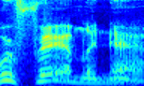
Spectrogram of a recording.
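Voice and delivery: real gruff, rough-edged grown man's voice. Recounting a funny game scene, quote Papa Nier in a gruff voice. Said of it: "he's like real gruff voice and he's a grown man".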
